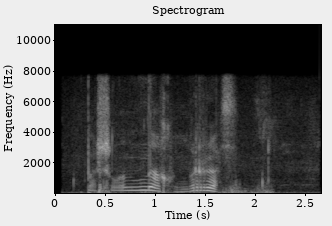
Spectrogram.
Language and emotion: Russian, angry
